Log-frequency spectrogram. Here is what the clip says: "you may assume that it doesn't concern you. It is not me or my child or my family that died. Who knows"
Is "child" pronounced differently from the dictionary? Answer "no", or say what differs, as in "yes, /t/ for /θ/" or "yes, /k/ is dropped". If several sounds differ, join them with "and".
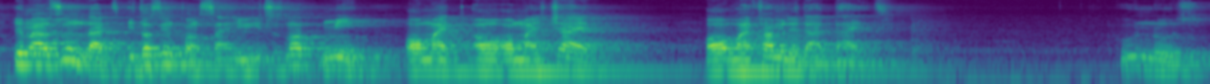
no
